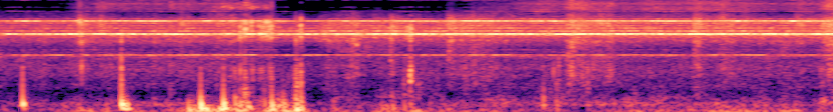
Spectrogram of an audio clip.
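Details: Cicadas in deep jungle along the trail back from Chhay Yong Waterfall, Areng area, Koh Kong Province, Cambodia: a steady, unbroken high-pitched drone with several layered tones. Footsteps thud through the first second and a half.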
